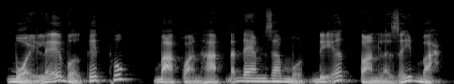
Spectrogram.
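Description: A man narrating a scripted ghost story in a dramatic, expressive storytelling manner. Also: lowish voice, moderate pace.

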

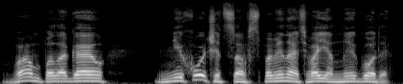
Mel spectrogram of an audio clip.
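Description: A man reading the part of a measured, questioning storyteller in an audiobook. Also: mid-range voice, a little mellow, no room sound, clean studio sound, lightly acted. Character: curious, skeptical male first-person narrator.

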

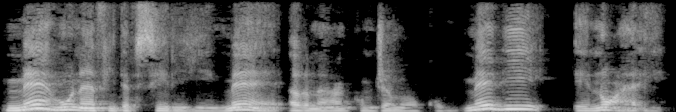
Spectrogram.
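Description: Lecturing casually on a classical commentary of the Quran, this Egyptian-accented man speaks at medium pitch with big swings and a darkish tone. He frequently asks his students something and then supplies the answer himself, pausing at length.

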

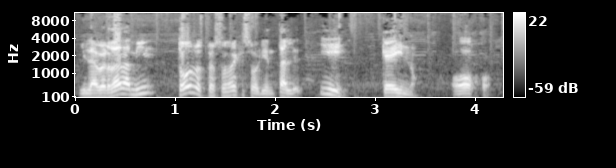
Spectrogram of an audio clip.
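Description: A man's voice: medium pitch, sing-song, normal speed, a little mellow, husky. A man with a Mexican accent in a casual film discussion, colloquial and often seeking agreement. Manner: colloquial, seeks agreement with tag questions. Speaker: podcast panelist.

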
